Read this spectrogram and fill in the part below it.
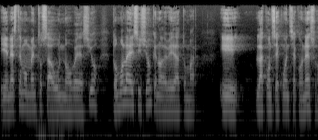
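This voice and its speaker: A man speaks at a moderate pace in a medium pitch, his bright, sharp tone carried on fairly even intonation in a very clean recording with a silent background. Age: 20s. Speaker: preacher. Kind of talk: sermon preaching to a congregation, earnest and conversational. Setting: church; church service with congregation. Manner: earnest, halting, with frequent fillers and restarts; plain-spoken, gently exhorting.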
